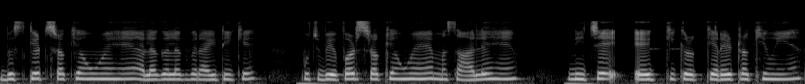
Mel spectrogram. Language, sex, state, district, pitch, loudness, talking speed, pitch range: Hindi, female, Chhattisgarh, Bilaspur, 245 Hz, -25 LUFS, 150 wpm, 235-255 Hz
